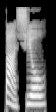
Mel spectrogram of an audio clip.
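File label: "罢休", Mandarin Chinese; hsk; chinese-flashcards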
